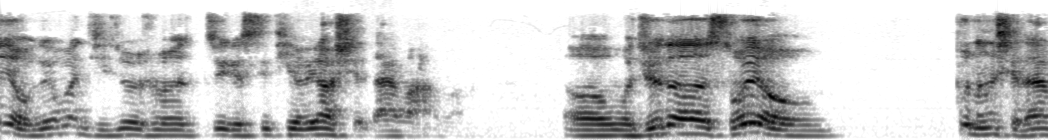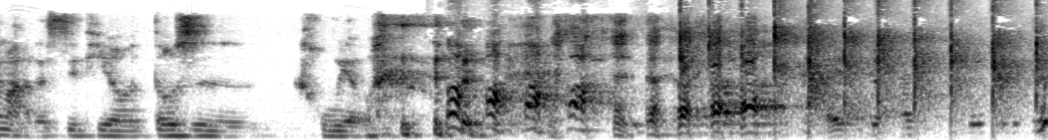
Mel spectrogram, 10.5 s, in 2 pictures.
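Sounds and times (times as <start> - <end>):
speech: 0.0 - 4.2, 4.8 - 10.4
laughter: 7.1 - 10.4
applause: 8.6 - 10.4.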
